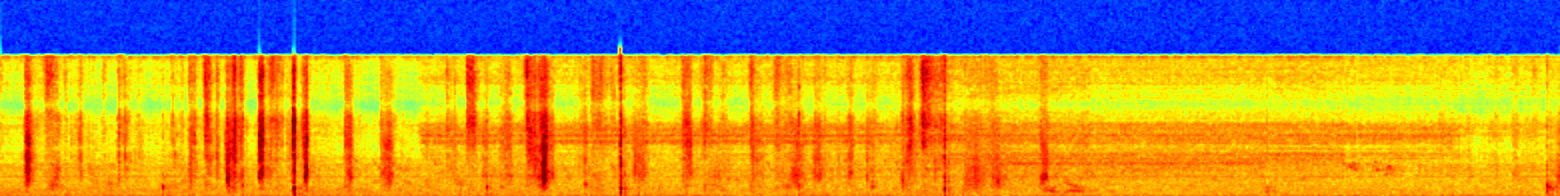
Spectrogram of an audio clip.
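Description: Sneakers scuff and squeak on a hard court.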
